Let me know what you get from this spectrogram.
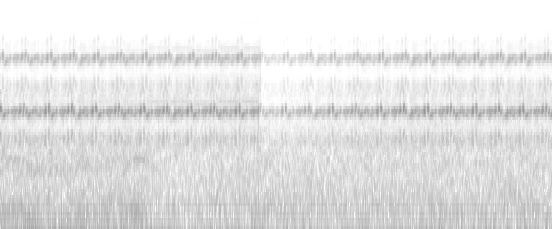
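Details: Night-time frogs in a continuous chorus of buzzy, pulsing croaks at two steady pitches, with a brief dip in loudness midway before the calling resumes.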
